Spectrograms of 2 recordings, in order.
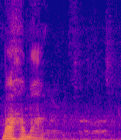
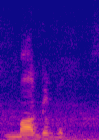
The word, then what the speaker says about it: Mathghamhain: That's how it's spelled, but that's not how it's pronounced. How it's spelled is Mathghamhain. Or Ghamhain. Mathghamhain. Which, that isn't how you fucking say it. It's Maghgavan.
